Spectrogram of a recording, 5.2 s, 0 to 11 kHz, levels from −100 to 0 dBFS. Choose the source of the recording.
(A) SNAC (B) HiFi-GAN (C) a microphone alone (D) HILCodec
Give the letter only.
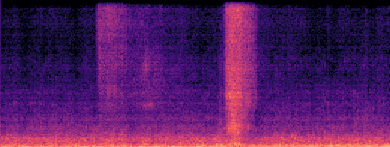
D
